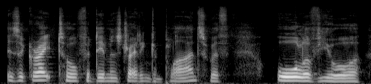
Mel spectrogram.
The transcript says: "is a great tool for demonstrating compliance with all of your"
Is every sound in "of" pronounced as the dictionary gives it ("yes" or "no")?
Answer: yes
